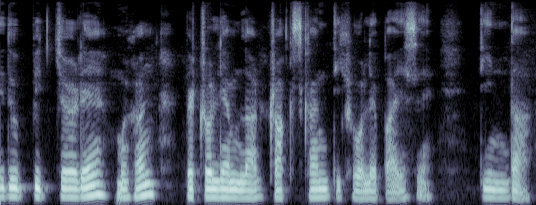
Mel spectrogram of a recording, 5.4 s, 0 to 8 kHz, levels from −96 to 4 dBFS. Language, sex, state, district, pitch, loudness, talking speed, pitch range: Nagamese, male, Nagaland, Kohima, 120 Hz, -18 LUFS, 155 wpm, 110-130 Hz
